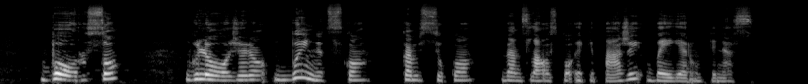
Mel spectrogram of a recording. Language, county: Lithuanian, Šiauliai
